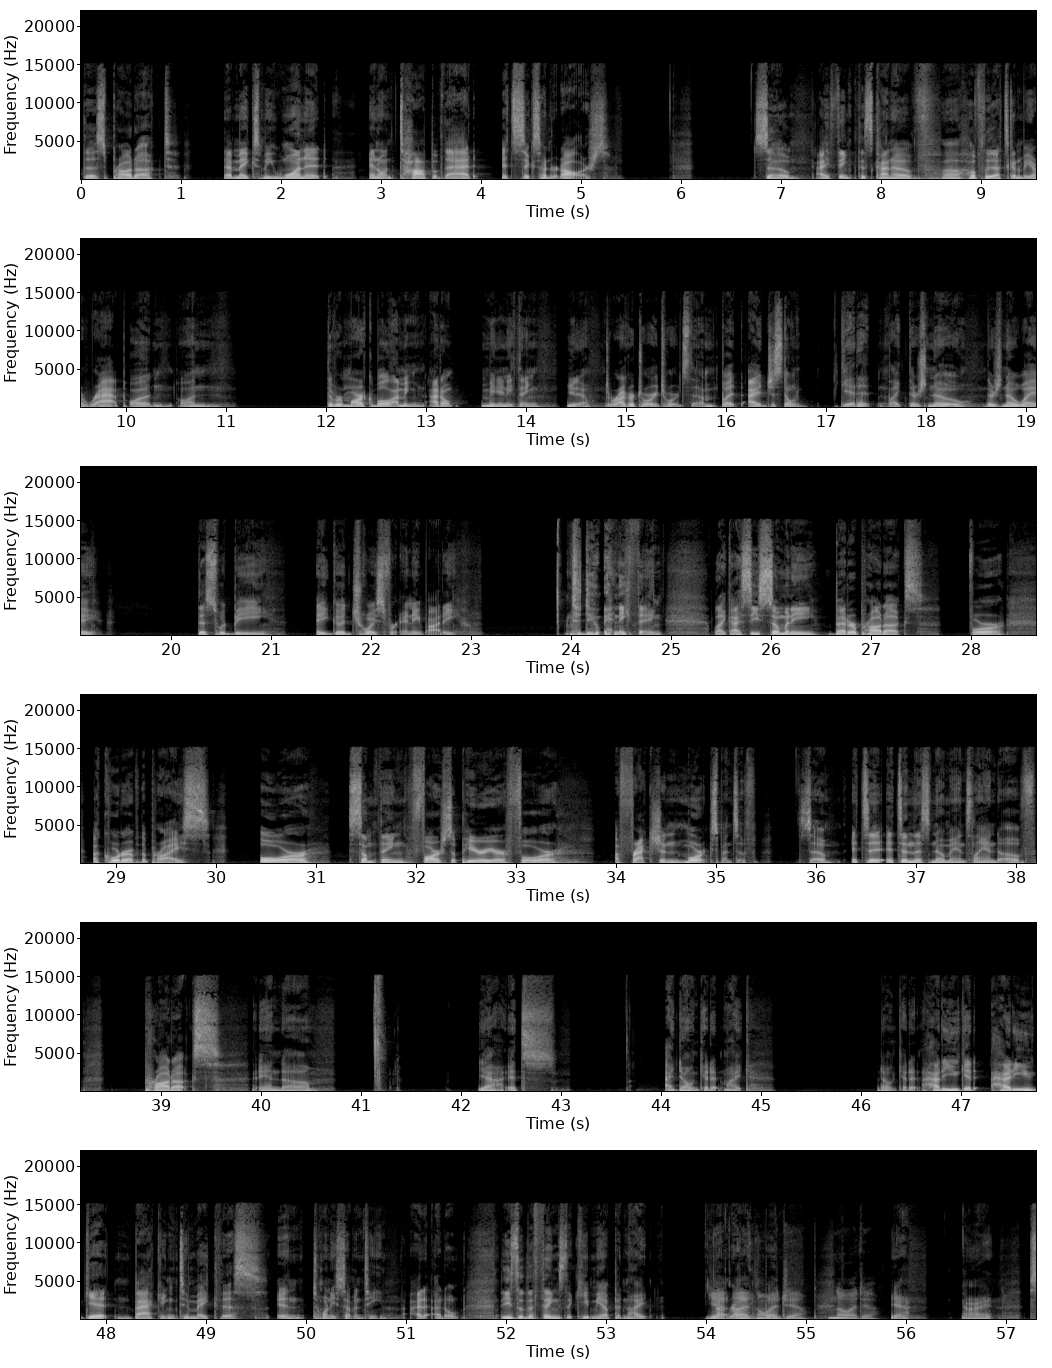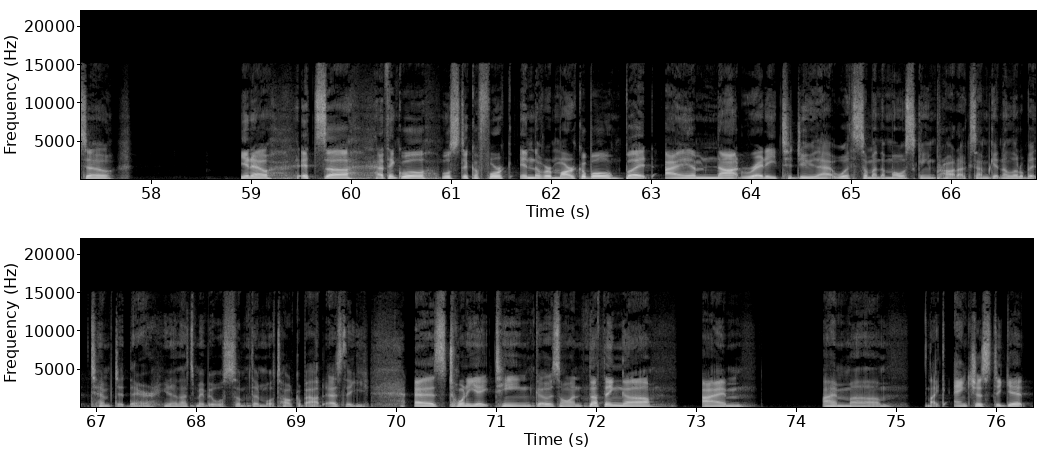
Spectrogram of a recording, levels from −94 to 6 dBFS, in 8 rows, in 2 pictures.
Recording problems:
none

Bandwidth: 15 kHz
